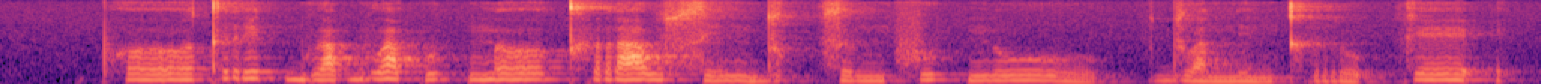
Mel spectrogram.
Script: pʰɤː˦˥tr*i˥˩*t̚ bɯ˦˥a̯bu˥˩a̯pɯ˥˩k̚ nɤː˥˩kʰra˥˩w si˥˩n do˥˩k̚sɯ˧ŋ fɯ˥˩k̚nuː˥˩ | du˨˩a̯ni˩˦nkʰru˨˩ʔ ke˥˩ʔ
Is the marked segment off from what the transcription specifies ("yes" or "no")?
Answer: no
